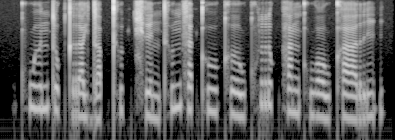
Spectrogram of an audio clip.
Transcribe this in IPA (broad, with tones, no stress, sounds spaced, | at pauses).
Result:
kʰ w ɯː˦˥ n t o˨˩ k̚ t r a˨˩ j d a˨˩ p̚ tʰ ɯ˦˥ k̚ t͡ɕʰ e˨˩ n tʰ ɯ˥˩ ŋ s a˦˥ t̚ pʰ uː˦˥ kʰ ɤː˧ w kʰ r o˥˩ k̚ h a˧ ŋ kʰ w ɔː˩˦ w kʰ aː˧ r i˦˥ ʔ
